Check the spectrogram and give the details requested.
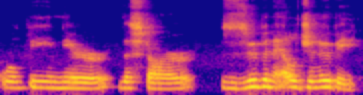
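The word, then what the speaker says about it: Zubenelgenubi: Is that how you pronounce it? Zuben Zubanel Janui, too, but I've heard Ganubi. Proving once again that there are multiple pronunciations for these things. Yeah. And I think Michael called it something like Zuben Alanubi or I don't know.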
